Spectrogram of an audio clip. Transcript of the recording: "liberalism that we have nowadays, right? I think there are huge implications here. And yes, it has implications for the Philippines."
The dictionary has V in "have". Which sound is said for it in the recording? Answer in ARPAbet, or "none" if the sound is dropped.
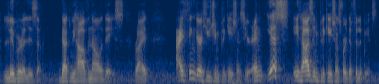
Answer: V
